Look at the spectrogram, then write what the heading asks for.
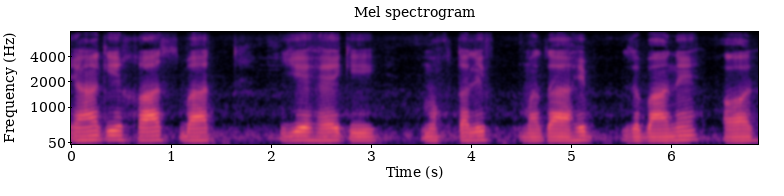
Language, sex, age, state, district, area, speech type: Urdu, male, 18-30, Delhi, North East Delhi, rural, spontaneous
